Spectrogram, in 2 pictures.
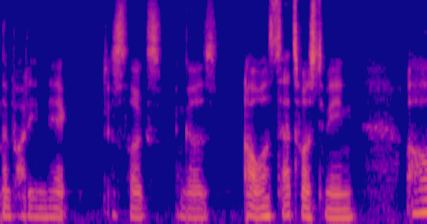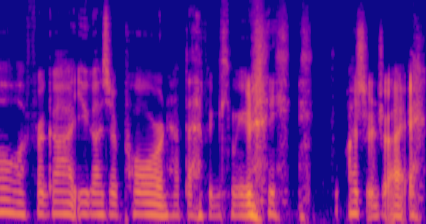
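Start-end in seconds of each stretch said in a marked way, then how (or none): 2.5-8.3 loud, sarcastic, mock-offended tone. Retelling a buddy's joke about a community washer dryer: imitating Nick's sarcastic jab. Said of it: "he said it very sarcastically".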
